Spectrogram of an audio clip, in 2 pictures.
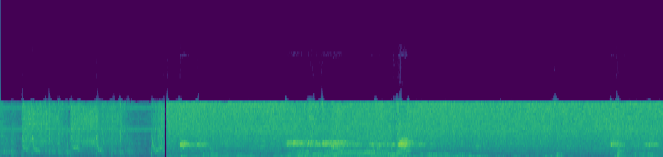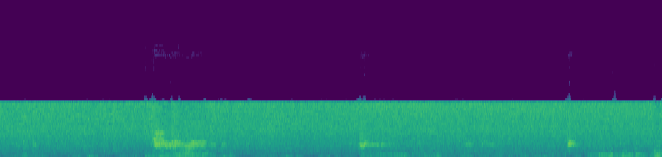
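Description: Packing machines whir and clatter steadily.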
